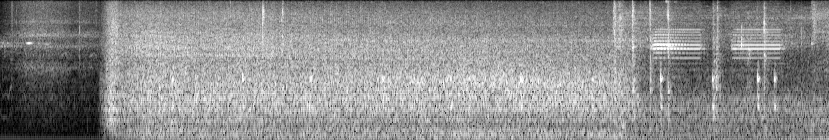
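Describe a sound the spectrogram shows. A bus engine rumbles steadily while driving.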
